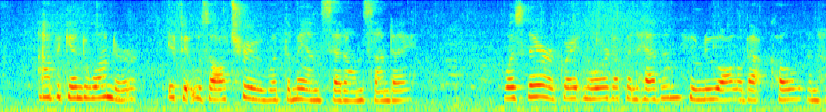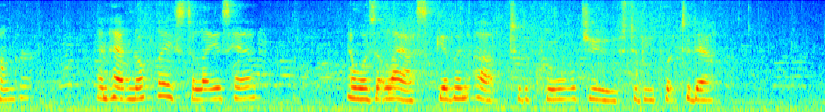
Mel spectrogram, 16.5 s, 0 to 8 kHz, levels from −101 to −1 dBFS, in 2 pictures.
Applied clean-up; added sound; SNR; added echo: none; Ocean / Boat, Water vehicle; 16 dB; none.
